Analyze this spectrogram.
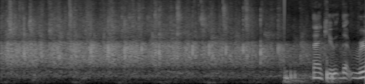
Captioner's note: applause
